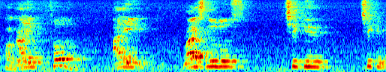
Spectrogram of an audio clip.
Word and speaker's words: pho: I eat pho. Okay. I eat pho.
